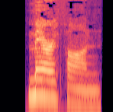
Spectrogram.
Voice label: "marathon", spelling voice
